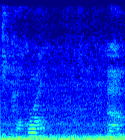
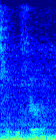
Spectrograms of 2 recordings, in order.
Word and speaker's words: tocopherol: Its technical term is called tocopherol. It's also can be pronounced tocopherol.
